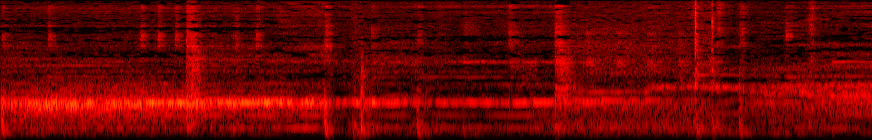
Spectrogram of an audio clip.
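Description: Music playing through a small vibration speaker (exciter) clenched in a fist: a held high note with sharp beats, sounding clearer but not loud with the hand pressed against it.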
